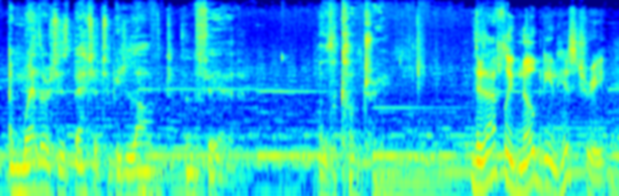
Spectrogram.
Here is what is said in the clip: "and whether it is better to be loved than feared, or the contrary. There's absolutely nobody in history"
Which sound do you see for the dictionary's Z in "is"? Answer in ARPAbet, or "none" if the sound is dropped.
Z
